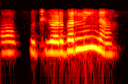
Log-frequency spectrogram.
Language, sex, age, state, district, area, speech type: Hindi, female, 18-30, Bihar, Samastipur, rural, conversation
